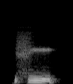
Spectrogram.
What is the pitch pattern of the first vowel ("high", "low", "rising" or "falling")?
low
